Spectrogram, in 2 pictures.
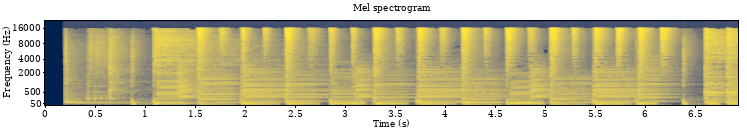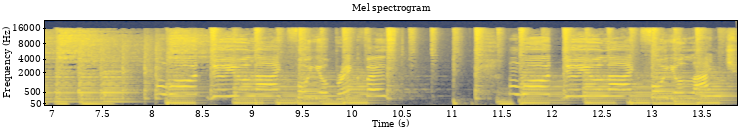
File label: Bananas Blues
